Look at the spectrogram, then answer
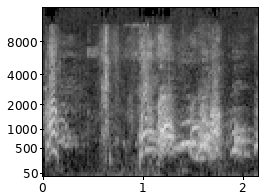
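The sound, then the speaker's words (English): Several dogs bark and yip in quick, overlapping bursts, moderately loud, with some higher whiny tones mixed in and no talking. “Ready? Sit. Good dogs.”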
